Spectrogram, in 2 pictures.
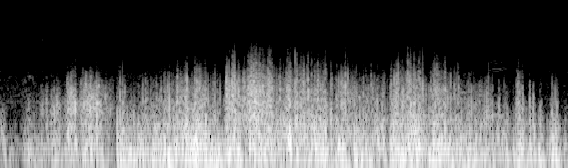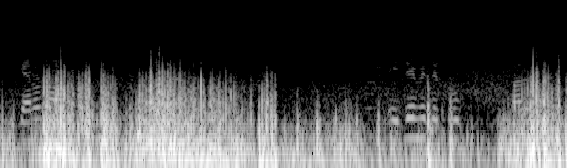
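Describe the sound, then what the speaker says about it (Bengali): Loud wind buffeting the microphone in rumbling gusts on a riverbank in Chandpur while a person talks over it throughout. "প্রচণ্ড বাতাস থাকা যাচ্ছে না"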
